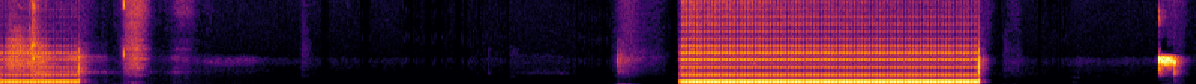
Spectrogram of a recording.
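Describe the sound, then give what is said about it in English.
A phone call being placed to a pastor in Virginia: short dialing tones, then a steady two-second ringback tone with a harmonic buzz, separated by quiet gaps, ending with a brief click as the line connects. “We're gonna make some calls right now, and this first call we're gonna make is to uh, a pastor in Virginia”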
